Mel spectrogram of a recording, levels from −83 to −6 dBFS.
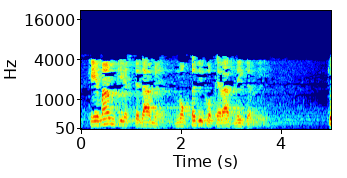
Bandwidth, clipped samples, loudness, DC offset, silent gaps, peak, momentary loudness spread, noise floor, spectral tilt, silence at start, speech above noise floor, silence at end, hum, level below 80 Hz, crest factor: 5 kHz; under 0.1%; -22 LUFS; under 0.1%; none; -2 dBFS; 14 LU; -55 dBFS; -9 dB/octave; 0.15 s; 33 dB; 0 s; none; -64 dBFS; 20 dB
